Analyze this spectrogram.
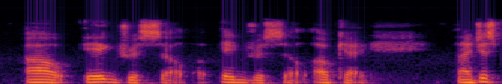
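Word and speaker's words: Yggdrasil: it's either that or igdrasil I I believe it's the Y is pronounced like an i oh igdrasil igil okay and I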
